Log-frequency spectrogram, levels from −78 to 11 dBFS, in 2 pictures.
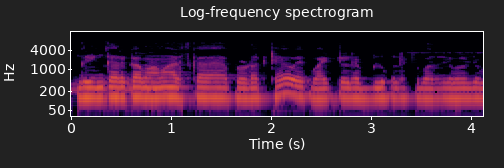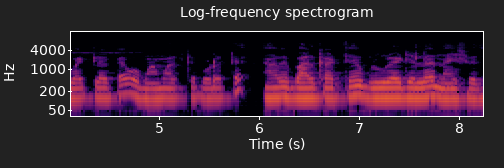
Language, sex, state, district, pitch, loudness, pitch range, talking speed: Hindi, male, Bihar, Muzaffarpur, 130 Hz, -32 LUFS, 125-135 Hz, 240 wpm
